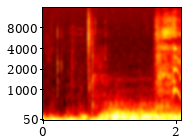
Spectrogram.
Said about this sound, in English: That sound was Russ pushing his beer away from him. He just made a nonverbal gesture, his opinion of the beer.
